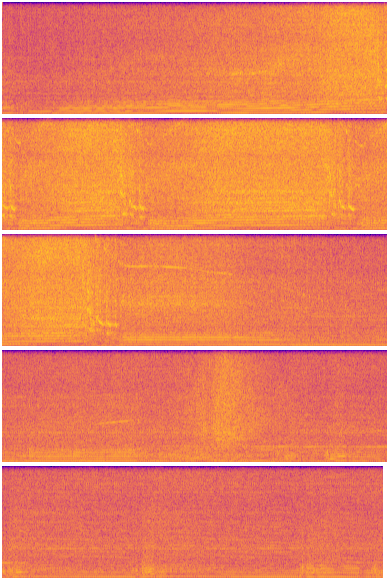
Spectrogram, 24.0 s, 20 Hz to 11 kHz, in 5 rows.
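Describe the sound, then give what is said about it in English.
In-car sound of a 1988 Audi 200 Quattro Turbo Trans Am race car lapping Laguna Seca: a loud, harsh turbo engine roars and climbs in pitch through repeated sweeps, dropping at each gear change, before settling into a steadier drone. “whenever I hear this in-car capture from 2018 at WeatherTech Raceway Laguna Seca, Zach Brown and his 1988 Audi 200 Quattro Turbo Trans Am machine.”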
